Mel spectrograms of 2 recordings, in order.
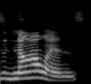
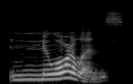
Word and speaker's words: New Orleans: tourists or what, because no one here says Nolans. No one here says that. And they don't say New Orleans. And it's pronounced exactly the way you said it, Daniela. New Orleans.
